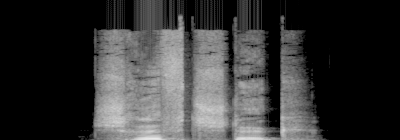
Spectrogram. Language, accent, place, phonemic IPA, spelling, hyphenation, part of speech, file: German, Germany, Berlin, /ˈʃʁɪftˌʃtʏk/, Schriftstück, Schrift‧stück, noun, De-Schriftstück.ogg
- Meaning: 1. document 2. writ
